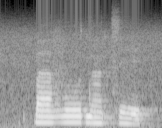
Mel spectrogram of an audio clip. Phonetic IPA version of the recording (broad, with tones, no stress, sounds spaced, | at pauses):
k͡p a˨ v oː˨ d ã˨ t͡s e˨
